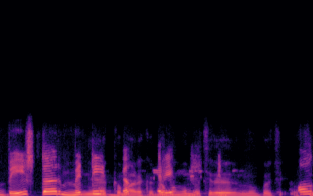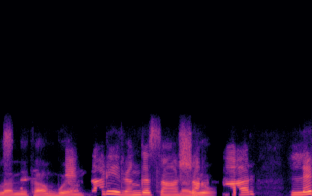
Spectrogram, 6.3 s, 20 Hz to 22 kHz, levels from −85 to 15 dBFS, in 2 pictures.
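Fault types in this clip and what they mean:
Speech suppressed in double talk: The talker's level keeps getting pulled down in chunks, at 1.07 to 1.27 s, 1.46 to 2.56 s, 2.97 to 4.18 s and 5.12 to 5.56 s. The first dip is shallow, around 25 dB, and the later ones sink by about 40 dB, nearly cutting out. That's likely an echo canceller that heard both ends talking at once and couldn't tell the local voice from loudspeaker echo, so it ducked everything.
Echo leak: There's a brief ghost of the voice at about 2.9 s, lasting only around 60 ms and sitting roughly 25 dB under the main speech. It trails the original by about 172 ms, so it comes across as a faint, delayed scrap. It's likely leftover loudspeaker pickup that the echo canceller didn't fully scrub out, which then got sent back down the line.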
